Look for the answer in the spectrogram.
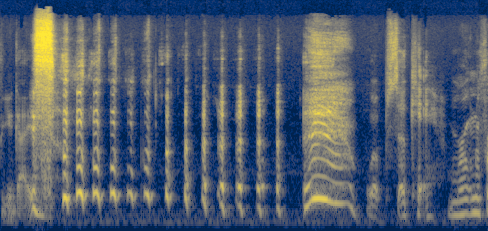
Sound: laughs

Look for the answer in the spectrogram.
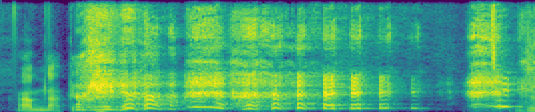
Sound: laughs

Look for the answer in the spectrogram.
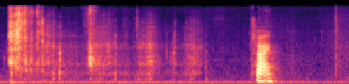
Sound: crunching

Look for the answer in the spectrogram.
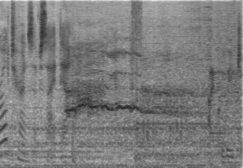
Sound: screaming

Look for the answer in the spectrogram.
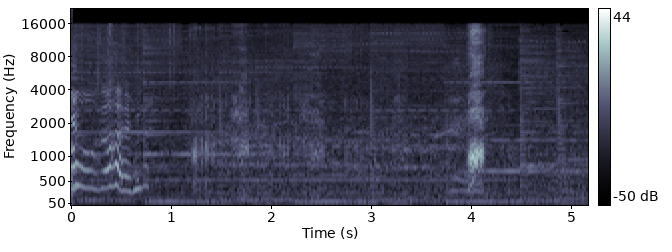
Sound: snorting noises

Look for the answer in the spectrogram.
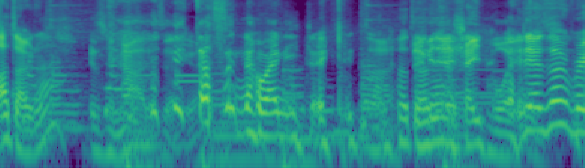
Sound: laughing

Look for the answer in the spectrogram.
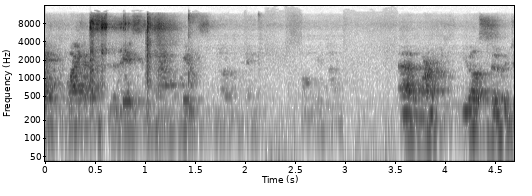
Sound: participant speaks faintly

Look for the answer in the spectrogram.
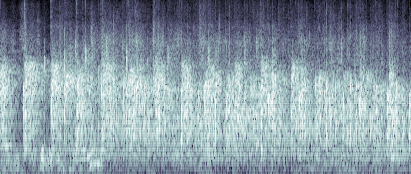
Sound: applause

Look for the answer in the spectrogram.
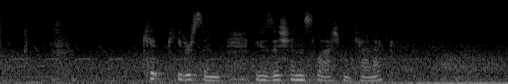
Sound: scoffs

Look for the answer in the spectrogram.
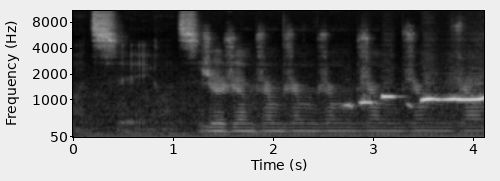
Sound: makes zooming noises; whistles

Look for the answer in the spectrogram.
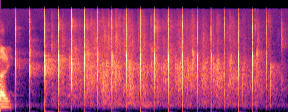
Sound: audience and panelists applaud

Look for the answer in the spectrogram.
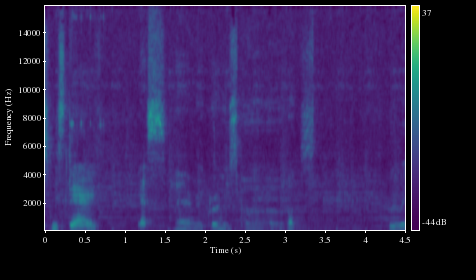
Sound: sing-song voice

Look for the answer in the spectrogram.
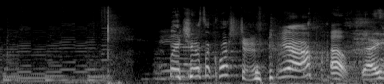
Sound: hands slap

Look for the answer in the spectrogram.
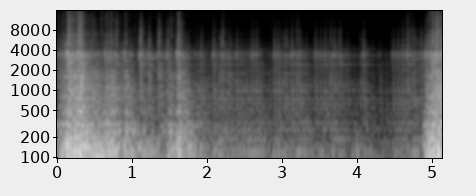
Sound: mechanical sounds

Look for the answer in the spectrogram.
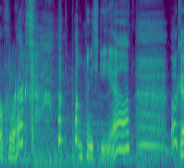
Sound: laughs

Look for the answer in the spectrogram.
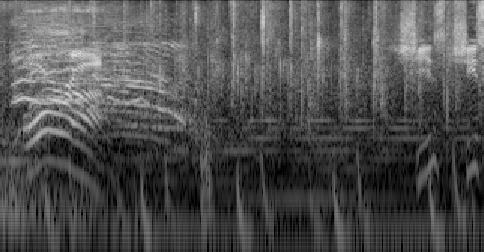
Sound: applause and cheering

